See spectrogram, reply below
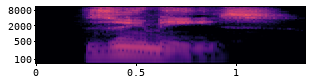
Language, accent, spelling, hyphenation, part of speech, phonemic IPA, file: English, Australia, zoomies, zoom‧ies, noun, /ˈzuːmiz/, En-au-zoomies.ogg
- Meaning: 1. plural of zoomie 2. Nontechnical units of radiation, such as are present in a compartment containing or near nuclear weapons or a nuclear reactor, or are picked up on a dosimeter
